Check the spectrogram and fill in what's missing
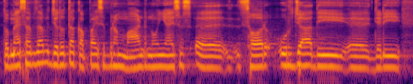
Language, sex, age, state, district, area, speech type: Punjabi, male, 30-45, Punjab, Jalandhar, urban, spontaneous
